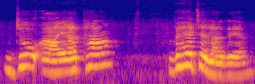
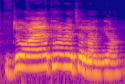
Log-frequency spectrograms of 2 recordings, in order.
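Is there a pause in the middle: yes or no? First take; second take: yes; no. First: It is said with a pause in the middle. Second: It is said without a pause in the middle.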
